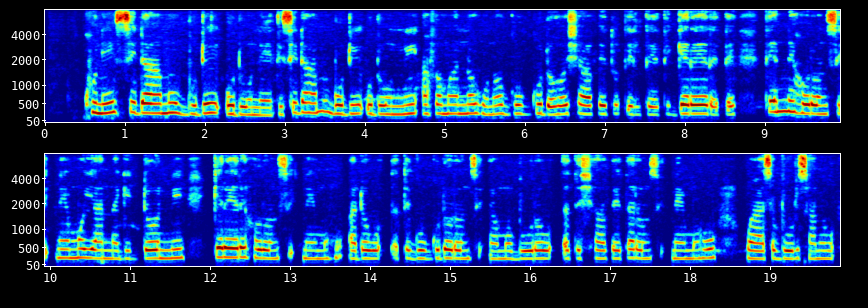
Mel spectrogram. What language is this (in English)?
Sidamo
